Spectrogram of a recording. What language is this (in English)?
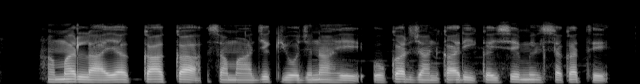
Chhattisgarhi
